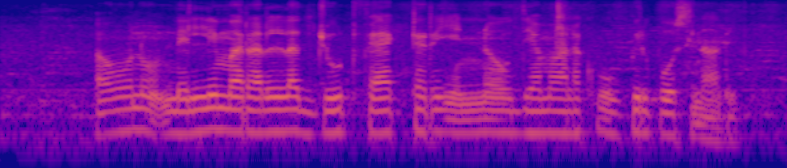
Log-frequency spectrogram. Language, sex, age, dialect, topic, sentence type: Telugu, male, 18-24, Telangana, agriculture, statement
